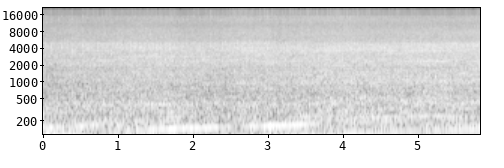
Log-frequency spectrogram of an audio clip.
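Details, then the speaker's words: 1963 Corvette split window small-block V8 after first start, during timing setting: steady, even idle with a lumpy solid-cam beat, no knocks, ticks or misses; normal idle. "absolutely uh blown away um to hear it start up and run again and and smell it and it's just um i can't thank you guys enough this is awesome"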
